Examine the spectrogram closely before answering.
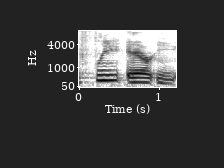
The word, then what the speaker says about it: Freire: let me just say we say free air e f-r-e-i-r-e free areas how you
